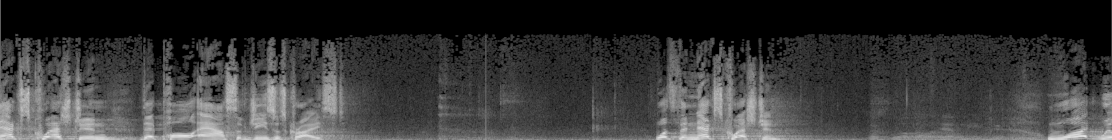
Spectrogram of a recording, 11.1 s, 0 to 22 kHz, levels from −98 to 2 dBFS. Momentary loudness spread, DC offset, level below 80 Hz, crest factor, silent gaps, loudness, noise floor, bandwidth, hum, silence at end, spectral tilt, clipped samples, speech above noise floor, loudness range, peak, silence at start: 11 LU; under 0.1%; -58 dBFS; 18 dB; none; -18 LUFS; -50 dBFS; 16.5 kHz; none; 0 s; -3.5 dB/octave; under 0.1%; 32 dB; 10 LU; -2 dBFS; 0 s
